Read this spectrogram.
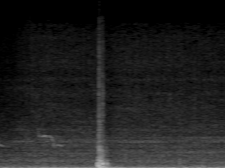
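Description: A car door slams shut with a heavy thud.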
